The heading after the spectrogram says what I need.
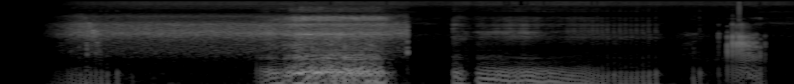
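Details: Sleeping bulldog snoring loudly: a rough, rattling snore on the in-breath followed by a softer fluttering out-breath; snoring.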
